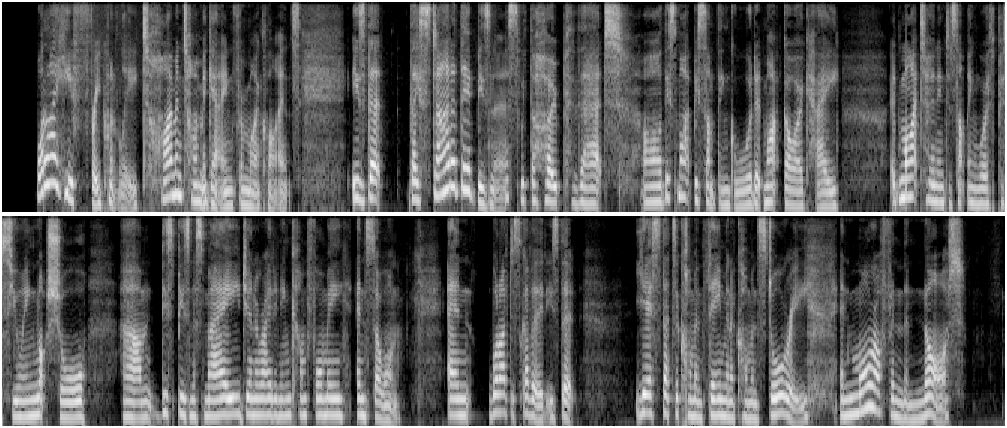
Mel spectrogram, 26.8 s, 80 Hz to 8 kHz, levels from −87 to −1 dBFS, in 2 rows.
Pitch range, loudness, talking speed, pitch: 165-205 Hz, -16 LUFS, 160 wpm, 185 Hz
